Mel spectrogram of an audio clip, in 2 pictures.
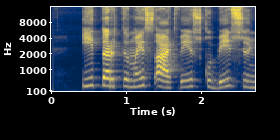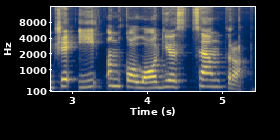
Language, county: Lithuanian, Klaipėda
